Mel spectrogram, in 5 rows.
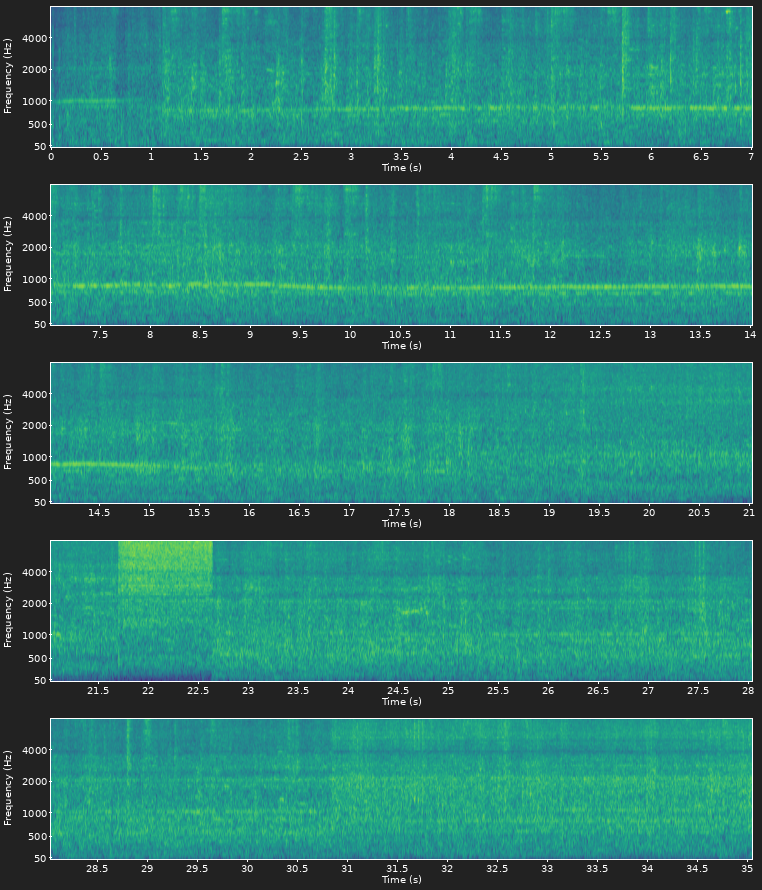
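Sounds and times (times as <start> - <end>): wheels clicking on track: 0.0 - 21.8, 22.5 - 35.0
train running rumble: 0.0 - 35.0
steady high whine: 16.4 - 22.9.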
